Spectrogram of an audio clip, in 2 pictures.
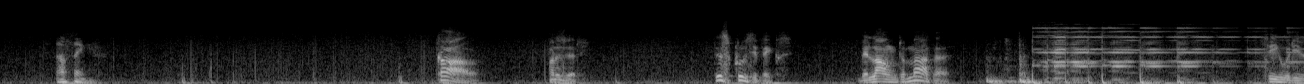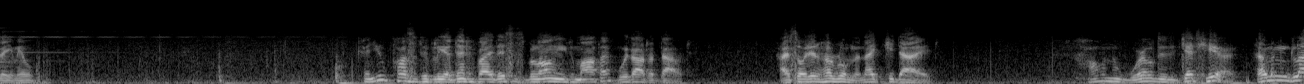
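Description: Adult men talk calmly, heard through an old, hissy film soundtrack.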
